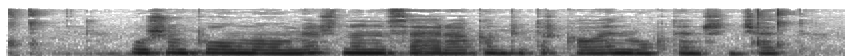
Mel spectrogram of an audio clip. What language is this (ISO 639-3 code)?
chm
